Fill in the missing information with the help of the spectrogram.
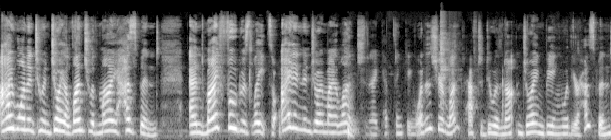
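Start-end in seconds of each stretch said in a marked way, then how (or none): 0.0-5.5 put-on angry yelling. Telling about a restaurant customer complaining to a waiter, imitating someone yelling. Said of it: "She kept yelling at the the um um waiter".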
